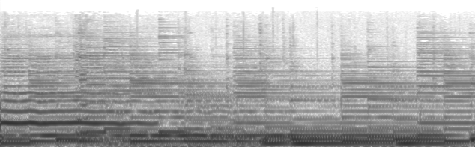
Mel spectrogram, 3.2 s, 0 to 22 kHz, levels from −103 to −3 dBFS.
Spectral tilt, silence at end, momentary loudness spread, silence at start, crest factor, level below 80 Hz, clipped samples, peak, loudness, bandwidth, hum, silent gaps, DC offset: -8 dB/octave; 0 s; 3 LU; 0 s; 12 dB; -54 dBFS; under 0.1%; -16 dBFS; -28 LUFS; 10.5 kHz; none; none; under 0.1%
